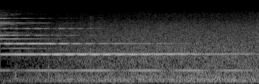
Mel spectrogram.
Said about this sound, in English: A 9/11 commemoration ceremony in New York City. A bell rang out at 8:46 a.m. to mark the time the first hijacked plane hit the North Tower of the World Trade Center.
